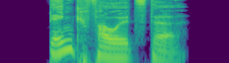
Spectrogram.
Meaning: inflection of denkfaul: 1. strong/mixed nominative/accusative feminine singular superlative degree 2. strong nominative/accusative plural superlative degree
- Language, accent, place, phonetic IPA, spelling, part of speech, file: German, Germany, Berlin, [ˈdɛŋkˌfaʊ̯lstə], denkfaulste, adjective, De-denkfaulste.ogg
